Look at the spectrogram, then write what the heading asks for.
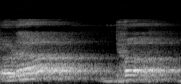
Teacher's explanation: जीभ है वो ऊपर तालु से और मूर्धा से टकराती हुई इसको बाहर फेंकती है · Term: उत्क्षिप्त व्यंजन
